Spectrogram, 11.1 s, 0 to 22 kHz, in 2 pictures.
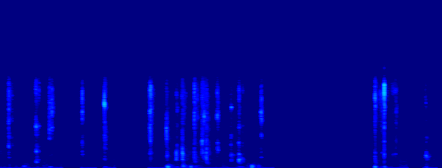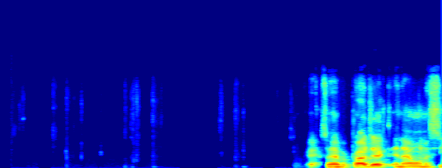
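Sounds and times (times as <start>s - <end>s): faint typing on keyboard: 0.0s - 3.4s, 4.7s - 9.4s.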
